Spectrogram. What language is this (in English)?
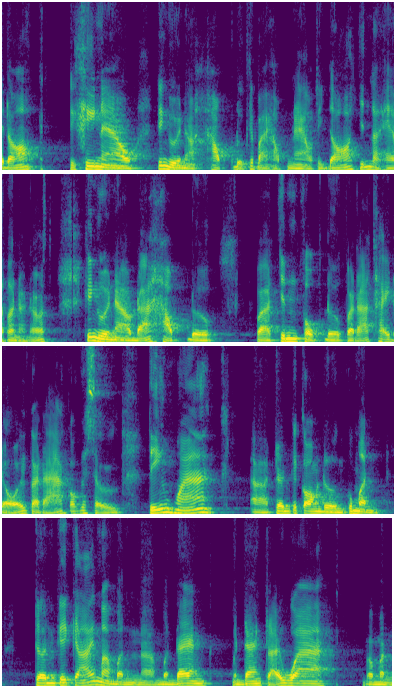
Vietnamese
